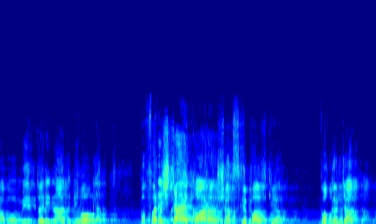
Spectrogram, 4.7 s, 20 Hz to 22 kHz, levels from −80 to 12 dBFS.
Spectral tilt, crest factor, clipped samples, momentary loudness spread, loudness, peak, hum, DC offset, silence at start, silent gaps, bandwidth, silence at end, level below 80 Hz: -2.5 dB/octave; 20 dB; under 0.1%; 14 LU; -36 LUFS; -18 dBFS; 50 Hz at -70 dBFS; under 0.1%; 0 s; none; 13 kHz; 0 s; -60 dBFS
